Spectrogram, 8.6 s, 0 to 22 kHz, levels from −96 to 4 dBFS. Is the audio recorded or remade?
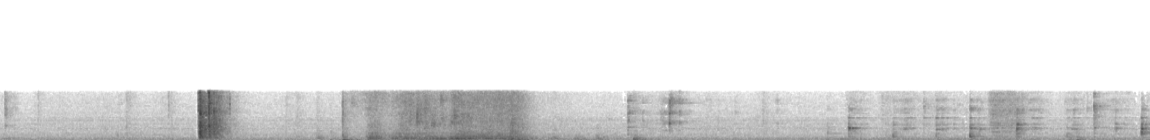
recorded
